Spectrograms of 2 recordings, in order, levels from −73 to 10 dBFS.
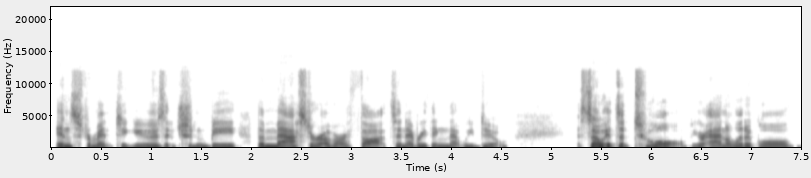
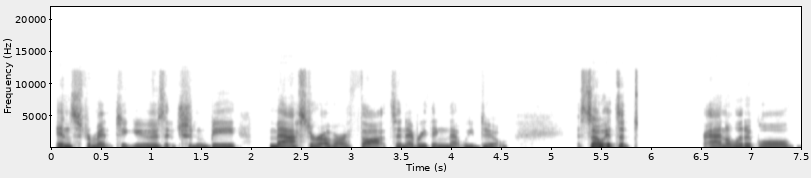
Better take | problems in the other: first | audio cutting out; at 2 s and at 6 s for 0.5 s

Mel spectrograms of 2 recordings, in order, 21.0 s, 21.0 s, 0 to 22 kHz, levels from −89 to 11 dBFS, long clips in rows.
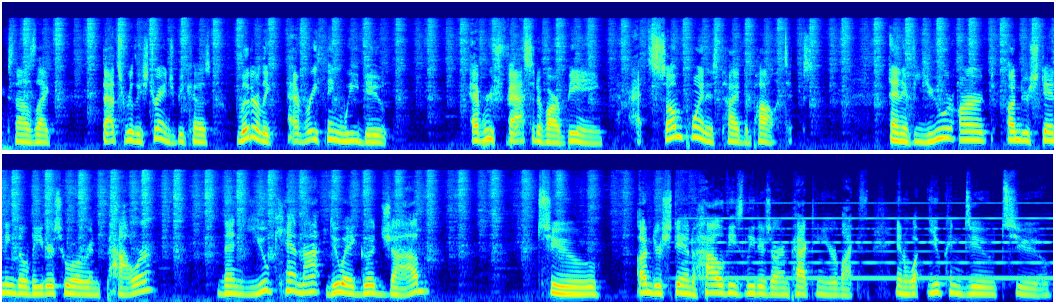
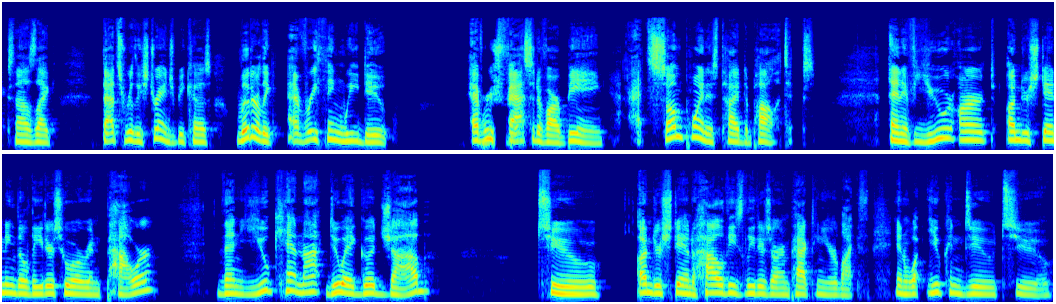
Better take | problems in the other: second | background music; noticeable; throughout; 10 dB below the speech

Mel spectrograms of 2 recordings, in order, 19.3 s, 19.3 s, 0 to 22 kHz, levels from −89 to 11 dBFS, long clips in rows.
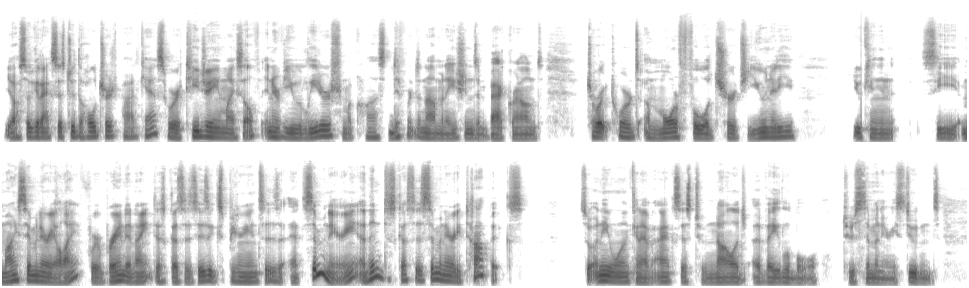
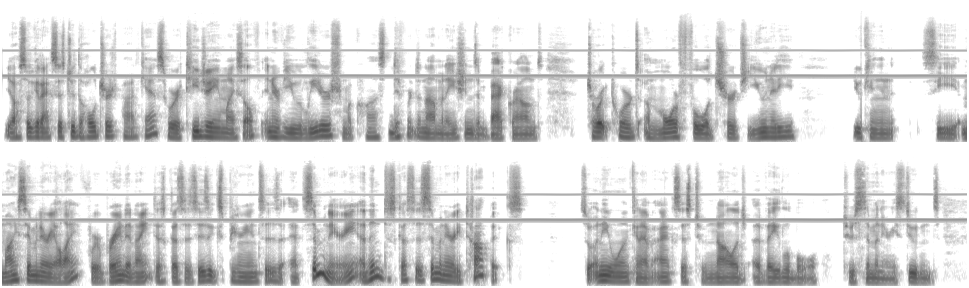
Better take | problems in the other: first | high-pitched whine; noticeable; throughout; 3 kHz, 20 dB below the speech

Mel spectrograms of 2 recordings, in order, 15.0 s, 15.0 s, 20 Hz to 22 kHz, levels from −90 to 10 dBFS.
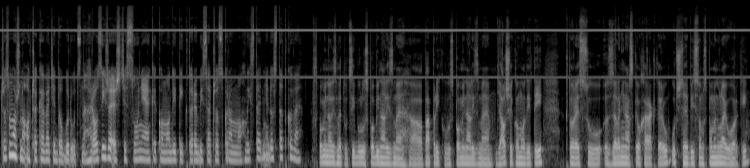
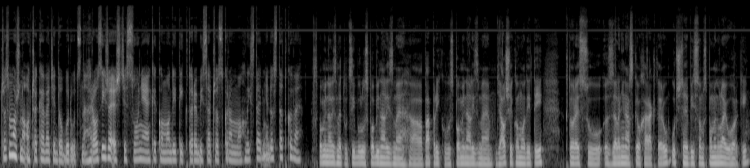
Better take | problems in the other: second | high-pitched whine; loud; throughout; 11.5 kHz, 9 dB below the speech; faint in the second

